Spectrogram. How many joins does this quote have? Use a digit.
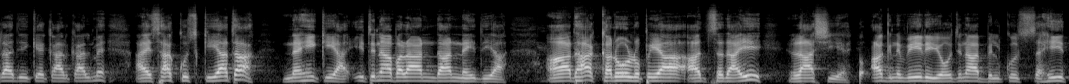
1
